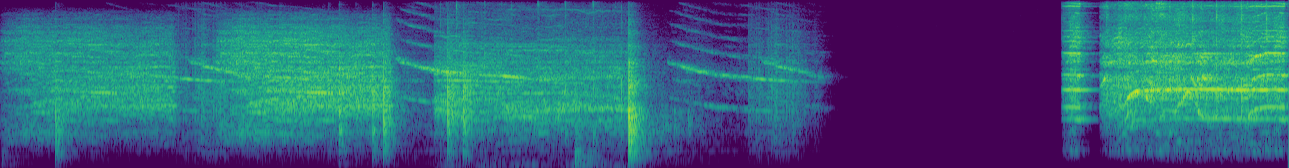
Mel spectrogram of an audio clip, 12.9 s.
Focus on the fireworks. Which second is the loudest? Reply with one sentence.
The volume of the fireworks peaks at 6 seconds.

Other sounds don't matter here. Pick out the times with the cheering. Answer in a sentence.
The cheering can be heard from 0.0 to 6.3 s and from 10.6 to 12.8 s.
